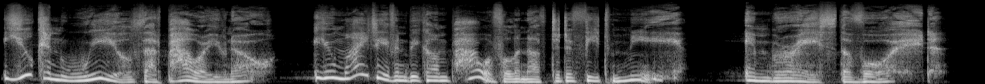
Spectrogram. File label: Female Undead; Mission6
